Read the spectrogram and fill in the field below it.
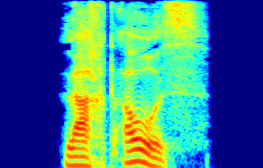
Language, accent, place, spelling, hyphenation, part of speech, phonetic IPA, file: German, Germany, Berlin, lacht aus, lacht aus, verb, [ˌlaxt ˈaʊ̯s], De-lacht aus.ogg
- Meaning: inflection of auslachen: 1. second-person plural present 2. third-person singular present 3. plural imperative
